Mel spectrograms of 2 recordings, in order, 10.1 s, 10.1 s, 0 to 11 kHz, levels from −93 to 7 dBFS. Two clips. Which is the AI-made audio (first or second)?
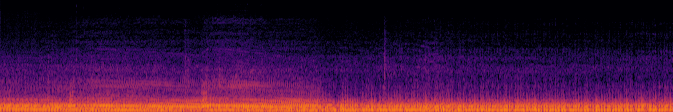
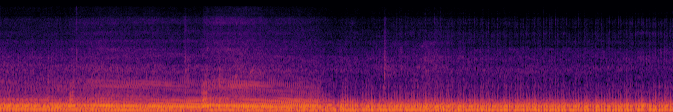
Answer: second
